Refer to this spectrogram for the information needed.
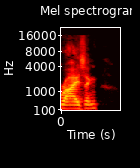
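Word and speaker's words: Reising: at Buck Rising, R-E-I-S-I-N-G, I will answer all of your questions.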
